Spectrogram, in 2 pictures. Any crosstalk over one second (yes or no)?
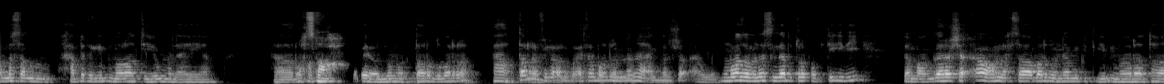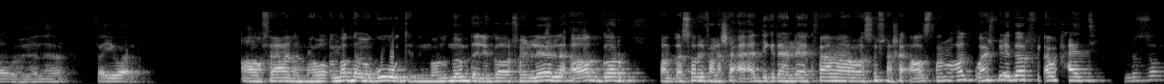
no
